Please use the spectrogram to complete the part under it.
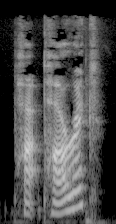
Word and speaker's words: Podrick: But they would never pronounce the D. – Yeah. – I know it looked like it's Podrick, but it sounded like they would never say the D.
